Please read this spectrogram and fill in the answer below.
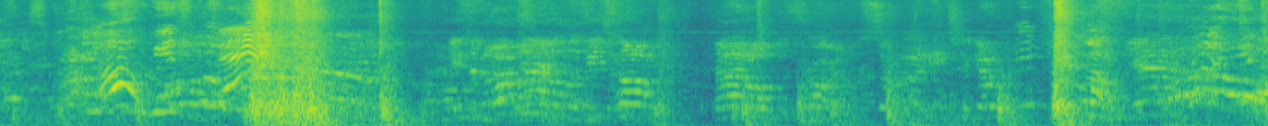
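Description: Heavy impacts of wrestlers hitting the mat of a wrestling ring: a loud slam about two seconds in, then a sharper single impact near the end. Audience voices and shouts run underneath.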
